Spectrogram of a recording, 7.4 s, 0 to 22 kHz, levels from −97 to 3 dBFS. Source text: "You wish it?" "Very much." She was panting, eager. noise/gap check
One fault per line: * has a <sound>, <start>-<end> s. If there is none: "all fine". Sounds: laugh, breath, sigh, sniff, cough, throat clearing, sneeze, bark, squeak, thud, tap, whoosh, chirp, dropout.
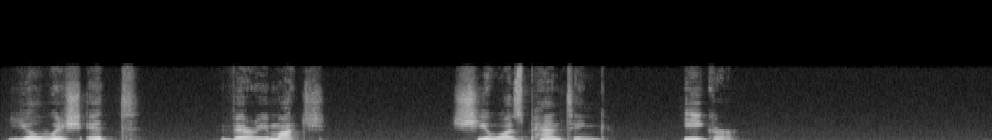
all fine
